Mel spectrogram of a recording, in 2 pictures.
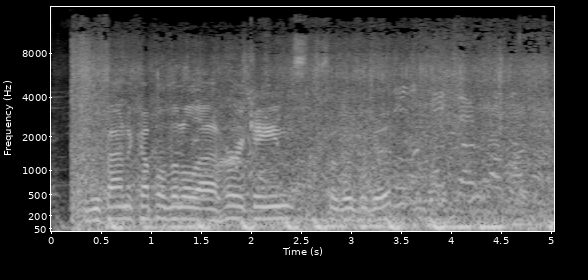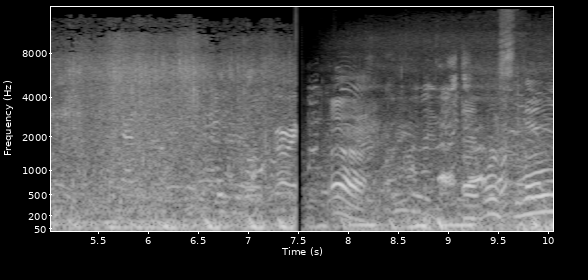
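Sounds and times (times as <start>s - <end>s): voices of people nearby: 0.0s - 10.0s
wind buffeting microphone: 0.1s - 7.5s.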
